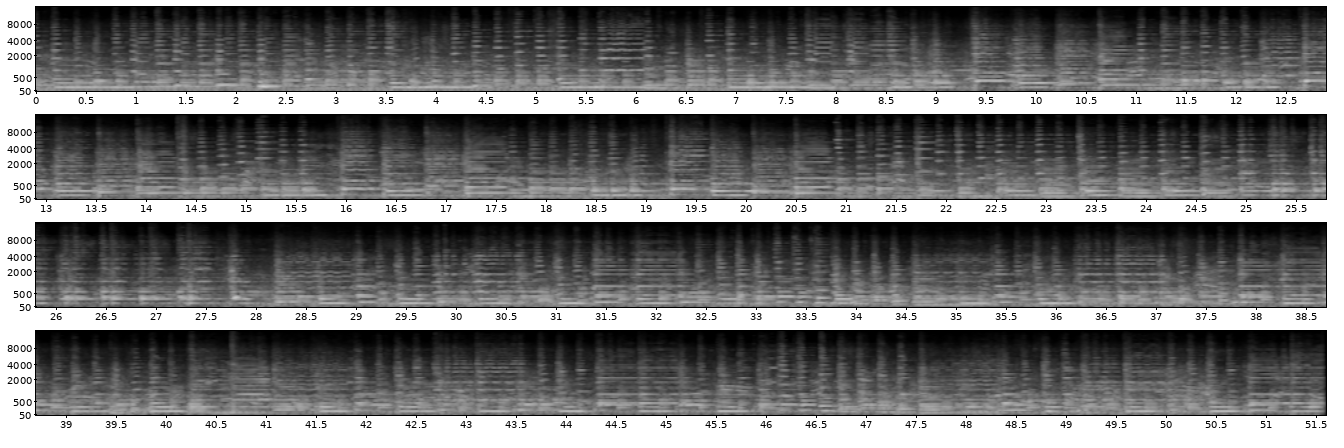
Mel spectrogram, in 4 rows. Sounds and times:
Cello: 0.0s - 51.6s
Violin, fiddle: 0.0s - 51.6s.

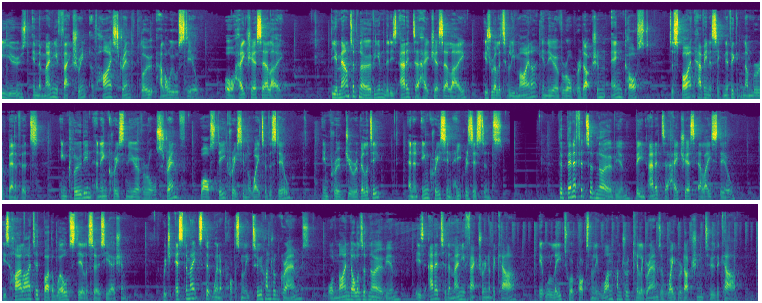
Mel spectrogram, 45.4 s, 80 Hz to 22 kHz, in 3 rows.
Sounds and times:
Speech: 0.0s - 5.7s, 6.6s - 21.0s, 21.6s - 25.2s, 26.3s - 29.8s, 30.4s - 32.9s, 33.6s - 45.1s.

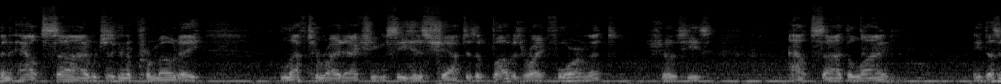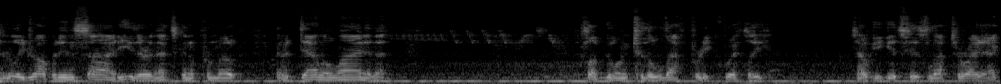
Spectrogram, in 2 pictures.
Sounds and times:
Speech: 0.0s - 2.0s, 2.8s - 7.2s, 7.9s - 9.0s, 9.7s - 14.0s, 15.8s - 17.8s, 18.5s - 20.0s.

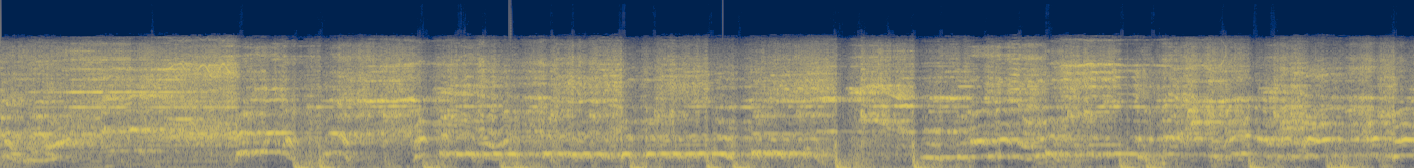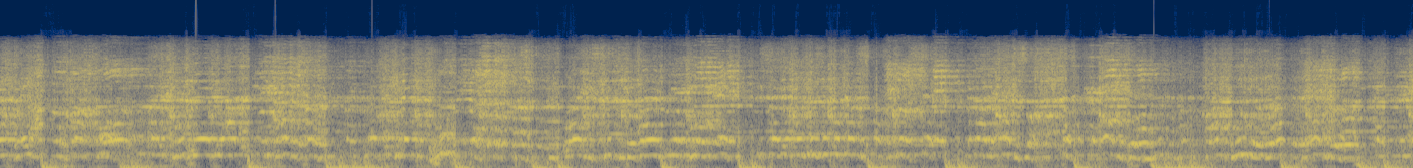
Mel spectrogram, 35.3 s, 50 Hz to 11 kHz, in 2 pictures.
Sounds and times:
Music: 0.0s - 35.3s.

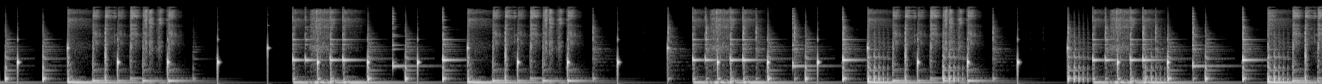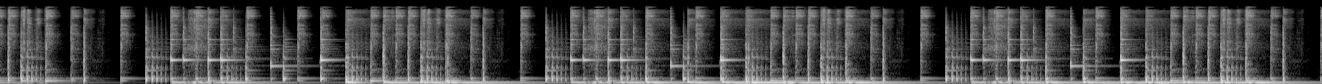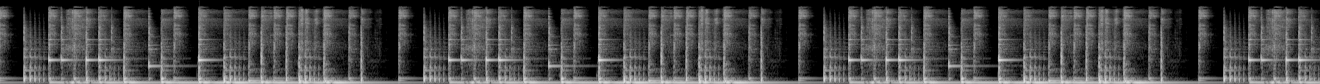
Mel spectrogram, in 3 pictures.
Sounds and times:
Wood block: 0.0s - 39.6s.

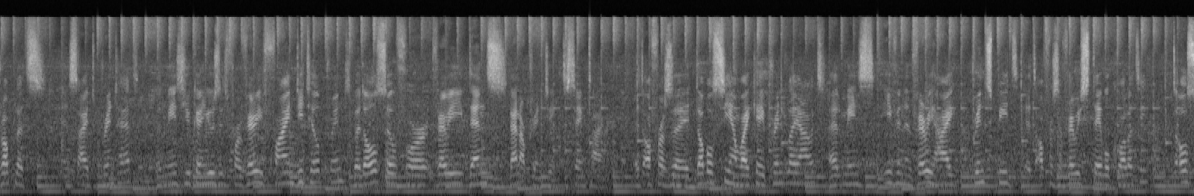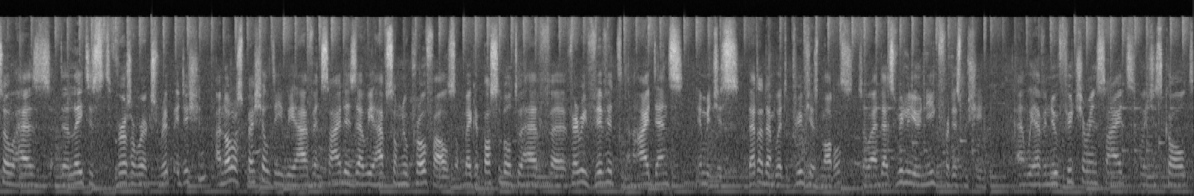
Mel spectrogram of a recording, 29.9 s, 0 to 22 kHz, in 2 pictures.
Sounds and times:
Music: 0.0s - 29.8s
Speech: 0.0s - 29.8s.

